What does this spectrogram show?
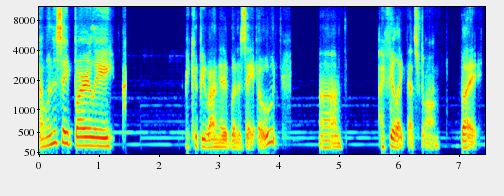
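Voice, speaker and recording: Woman livestream co-host, creaky voice, casual and rambling, thinking aloud over background music. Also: fairly low pitch, dry recording.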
